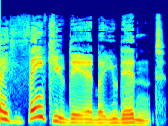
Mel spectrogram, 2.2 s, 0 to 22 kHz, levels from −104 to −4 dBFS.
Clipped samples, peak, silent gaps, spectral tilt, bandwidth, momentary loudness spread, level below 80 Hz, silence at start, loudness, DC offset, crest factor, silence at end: under 0.1%; -8 dBFS; none; -5 dB/octave; 14 kHz; 7 LU; -62 dBFS; 0 s; -25 LUFS; under 0.1%; 18 dB; 0.1 s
